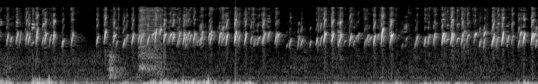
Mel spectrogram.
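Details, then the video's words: European goldfinch in a cage, singing as a tutor for young birds and hybrids; a continuous stream of quick twittering, buzzy and tinkling notes, briefly broken near one second, with low rumbling underneath. "The Talk And Sounds Of The Goldfinch"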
